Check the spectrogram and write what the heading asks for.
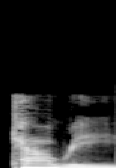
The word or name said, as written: kaury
